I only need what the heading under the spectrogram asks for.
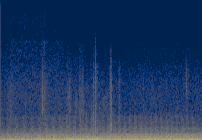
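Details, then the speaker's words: Mercedes S-Class diesel on a long road trip, with a flashing glow plug light and slight misfire: a rough low drone with faint, irregular sharp ticks on top. The owner says it has quite a bad diesel injector knock. "it does have quite a bad diesel injector not this listen to this"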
